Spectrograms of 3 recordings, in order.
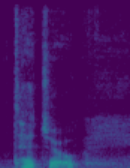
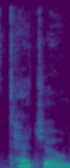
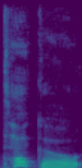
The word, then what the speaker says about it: Techo: That word is pronounced Techo. In Japan, when you use it as Techo, not Techo, it means planner notebook.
